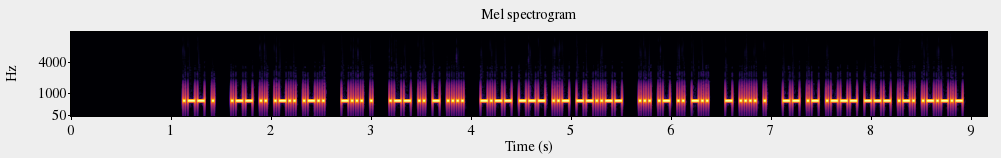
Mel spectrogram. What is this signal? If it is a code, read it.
Morse code, heard as a keyed tone, about 50 wpm, 700 Hz. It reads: WE WILL BE WITH YOU, SAID THE MAJOR.
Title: Sentences from Top 600 Words 50wpm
